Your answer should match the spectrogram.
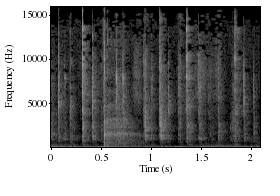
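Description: Typing on a computer keyboard: a run of quick, light keystrokes, with one louder key press about half a second in.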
